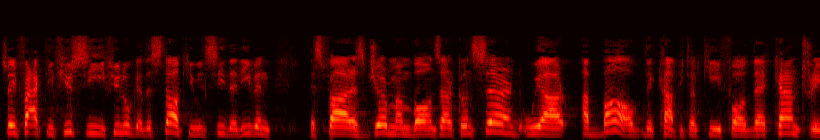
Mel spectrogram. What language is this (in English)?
English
